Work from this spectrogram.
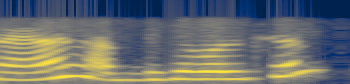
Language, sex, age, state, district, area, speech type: Bengali, female, 60+, West Bengal, Purba Bardhaman, urban, conversation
